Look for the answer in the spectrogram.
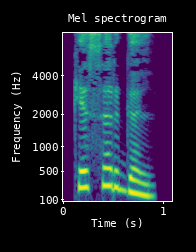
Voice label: "ಕೆಸರಕಲ್ಲು", kannada

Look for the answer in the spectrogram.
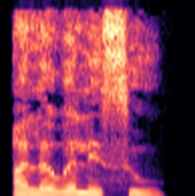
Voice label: "ಅಲವಲಿಸು", Kannada

